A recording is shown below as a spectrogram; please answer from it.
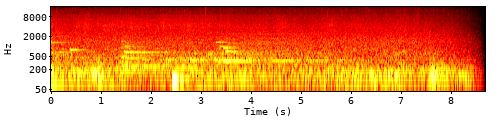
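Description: Recorded rain and thunder: a steady hiss of rain with a low thunder rumble a few seconds in. Soft held musical notes sound over it in the first half.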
